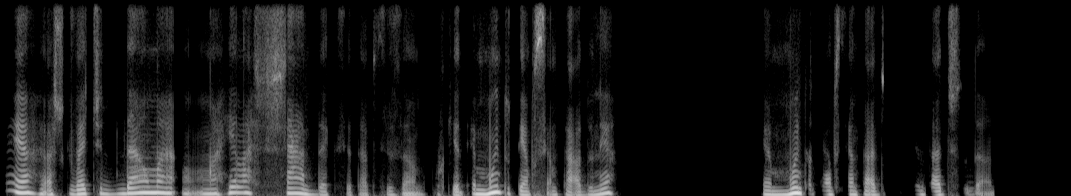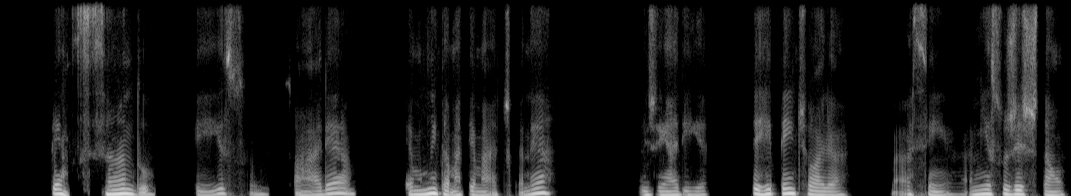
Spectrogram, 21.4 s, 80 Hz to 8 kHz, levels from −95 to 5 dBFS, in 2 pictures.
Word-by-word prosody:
É, 225 Hz, -5 st, +3 dB
eu -, -, -4 dB
acho 165 Hz, -, -6 dB
que 175 Hz, -, -10 dB
vai 175 Hz, +2 st, +2 dB
te 185 Hz, +1 st, -9 dB
dar 190 Hz, +5 st, +1 dB
uma 230 Hz, -2 st, +5 dB
uma 190 Hz, -1 st, -5 dB
relaxada 205 Hz, -5 st, -2 dB
que -, -, -44 dB
você -, -, -17 dB
tá 65 Hz, -, -14 dB
precisando, 70 Hz, -, -10 dB
porque -, -, -8 dB
é 180 Hz, -, -2 dB
muito 200 Hz, +5 st, +6 dB
tempo 150 Hz, -4 st, -5 dB
sentado, 145 Hz, -1 st, -6 dB
né. 195 Hz, +8 st, 0 dB, 1.5 s
É 160 Hz, -, -1 dB
muito 180 Hz, +7 st, +6 dB
tempo 155 Hz, -1 st, -8 dB
sentado 150 Hz, -2 st, -5 dB
estu -, -, -36 dB, 0.3 s
sentado 145 Hz, -2 st, -8 dB
estudando. -, -, -17 dB, 1.3 s
Pensando 180 Hz, -1 st, +4 dB, 0.4 s
e 140 Hz, +4 st, -7 dB
isso 190 Hz, -2 st, -6 dB
mesmo, 160 Hz, -3 st, -11 dB, 0.2 s
sua -, -, -10 dB
área 180 Hz, +9 st, -2 dB, 0.5 s
é 155 Hz, -, -1 dB
muita 175 Hz, +1 st, +6 dB
matemática, 145 Hz, 0 st, -6 dB
né. 200 Hz, +7 st, +2 dB, 0.9 s
Engenharia. 145 Hz, 0 st, -4 dB, 0.4 s
De 185 Hz, -, +5 dB
repente, 190 Hz, +3 st, +3 dB
olha, 140 Hz, -2 st, -2 dB, 0.5 s
assim, 150 Hz, -3 st, -5 dB, 0.2 s
a 150 Hz, -, -7 dB
minha 175 Hz, +3 st, +5 dB
sugestão 160 Hz, -6 st, 0 dB
165 Hz, 125 wpm, -23 LUFS, 145-195 Hz, 1.5 s, muito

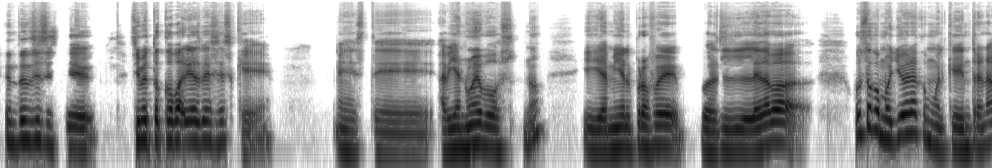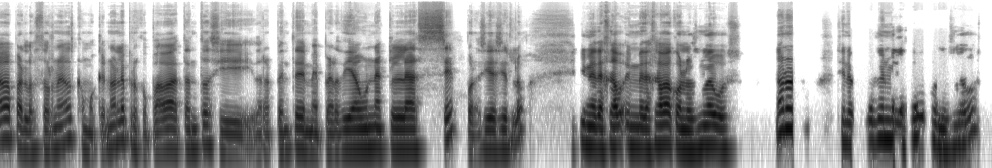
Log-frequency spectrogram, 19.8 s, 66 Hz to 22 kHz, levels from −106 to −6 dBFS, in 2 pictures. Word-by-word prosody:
Entonces, 170 Hz, +1 st, 0 dB
este, 140 Hz, +2 st, -1 dB, 0.3 s
sí 170 Hz, -, +1 dB
me 175 Hz, -, +5 dB
tocó 170 Hz, -1 st, +1 dB
varias 170 Hz, -1 st, +4 dB
veces 165 Hz, -1 st, -3 dB
que, -, -, -10 dB, 0.6 s
este, 115 Hz, -3 st, -7 dB
había 125 Hz, +2 st, +1 dB
nuevos, 135 Hz, -2 st, +1 dB
¿no?, 230 Hz, +4 st, -7 dB, 0.4 s
y 125 Hz, -1 st, 0 dB
a -, -, +3 dB
mí 130 Hz, +2 st, +2 dB
el 135 Hz, 0 st, +1 dB
profe, 145 Hz, 0 st, +2 dB
pues, 120 Hz, -3 st, -1 dB
le 125 Hz, 0 st, +2 dB
daba 165 Hz, +4 st, +4 dB, 0.5 s
justo 220 Hz, +6 st, +1 dB
como 205 Hz, -9 st, +3 dB
yo 205 Hz, +5 st, +4 dB
era 225 Hz, 0 st, +4 dB
como 175 Hz, -8 st, -3 dB
el 130 Hz, -, -7 dB
que 135 Hz, -1 st, 0 dB
entrenaba 150 Hz, +8 st, 0 dB
para 135 Hz, -3 st, -2 dB
los 120 Hz, +2 st, -7 dB
torneos, 140 Hz, +10 st, -5 dB
como 115 Hz, -4 st, -9 dB
que -, -, -9 dB
no 140 Hz, -, -3 dB
le 175 Hz, +3 st, -2 dB
preocupaba 125 Hz, -2 st, -2 dB
tanto 130 Hz, +3 st, -5 dB
si 110 Hz, -5 st, -6 dB
de 110 Hz, -, -11 dB
repente 120 Hz, +4 st, -3 dB
me 110 Hz, -1 st, -4 dB
perdía 120 Hz, +2 st, 0 dB
una 130 Hz, 0 st, +1 dB
clase, 130 Hz, -, +1 dB
por 115 Hz, -3 st, -7 dB
así 125 Hz, +4 st, -7 dB
decirlo, 125 Hz, +3 st, -2 dB, 0.5 s
y 155 Hz, -, -2 dB
me 140 Hz, -, +6 dB
dejab 140 Hz, +3 st, +3 dB
y 145 Hz, -, -1 dB
me 135 Hz, -1 st, +2 dB
dejaba 145 Hz, +3 st, +5 dB
con 135 Hz, -2 st, +3 dB
los 125 Hz, +1 st, +2 dB
nuevos. 135 Hz, -1 st, +2 dB, 0.3 s
No, 235 Hz, -, +3 dB
no, 260 Hz, -, +10 dB
no, 260 Hz, -, -28 dB, 0.2 s
sino 160 Hz, -2 st, -3 dB
más 175 Hz, 0 st, -4 dB
bien 180 Hz, 0 st, +3 dB
que 175 Hz, -, +2 dB
me -, -, +1 dB
dejaba 190 Hz, +2 st, +1 dB
con 160 Hz, -5 st, -2 dB
los 125 Hz, 0 st, -1 dB
nuevos. 150 Hz, -, -3 dB
135 Hz, 205 wpm, -21 LUFS, 125-165 Hz, 0.6 s, no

